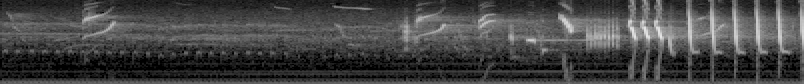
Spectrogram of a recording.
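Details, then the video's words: Quiet, widely spaced upward slurs from a common nightingale lead to a cluster of quick notes and then a crescendo of loud, sharp notes repeated at a steady pace. "пение соловья"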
